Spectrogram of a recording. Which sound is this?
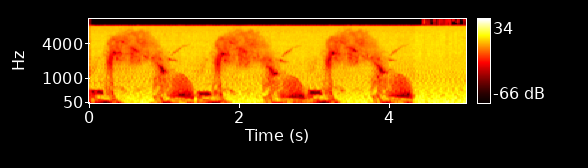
noisy spectral stuff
